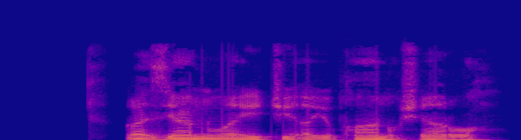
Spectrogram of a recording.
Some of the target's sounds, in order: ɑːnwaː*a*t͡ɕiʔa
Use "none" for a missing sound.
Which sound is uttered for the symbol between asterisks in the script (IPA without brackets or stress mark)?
i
